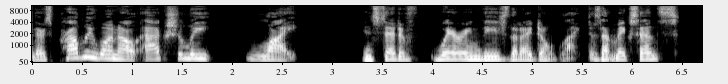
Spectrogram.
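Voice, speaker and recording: A woman with an American accent and a normal speaking voice speaks at a moderate pace, medium pitch and ordinary pitch variation, in a dry, close sound with no echo on a very clean recording with a silent background. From US Pacific Northwest, Seattle. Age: 60s. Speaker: retired school librarian. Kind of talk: interview.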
